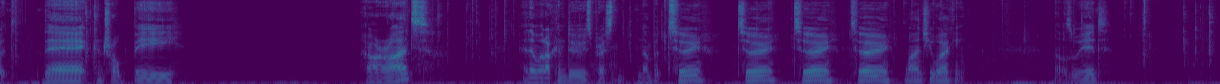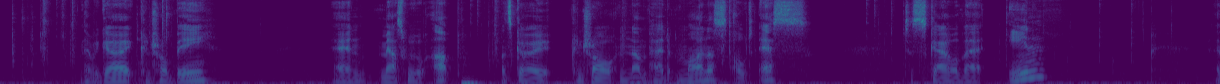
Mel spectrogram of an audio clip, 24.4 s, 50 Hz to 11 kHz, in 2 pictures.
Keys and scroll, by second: 0.9 ctrl+b, 12.1 ctrl+z, 13.8 ctrl+b, 18.4 ctrl+KP_Subtract, 19.5 alt+s.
